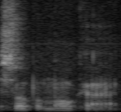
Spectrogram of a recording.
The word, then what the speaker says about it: TSOPAHMOCCI: and achieved follow-through um t-s-o-p-a-h-m-o-c-c-i pronounced the super mocha and it's five points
